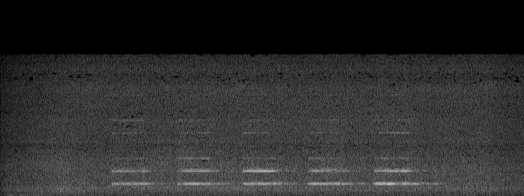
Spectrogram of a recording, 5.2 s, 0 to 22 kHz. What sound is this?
Back Up BEEP Only
Construction truck backing up -beeps only
Recorded with a Tascam DR-07 MKII
up, horn, beep, sound, loud, short, trucks, construction, back, diesel, reverse, dirt, beeps, truck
